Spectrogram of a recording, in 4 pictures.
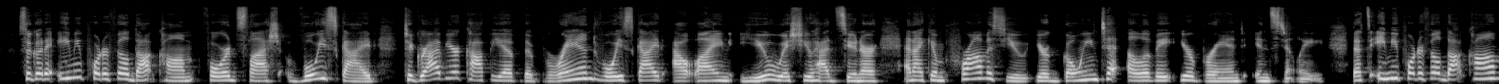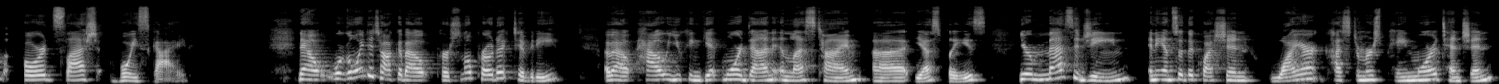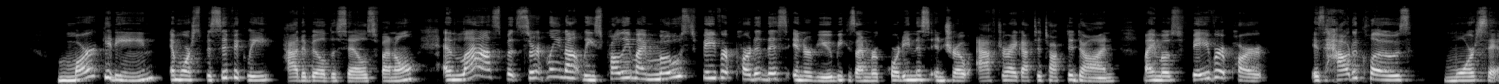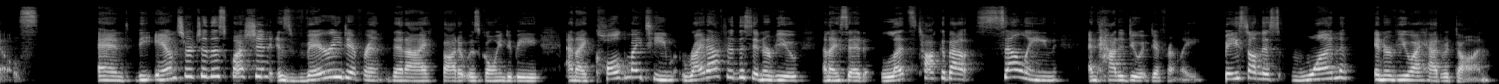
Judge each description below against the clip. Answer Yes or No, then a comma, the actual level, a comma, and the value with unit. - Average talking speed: Yes, average, 170 wpm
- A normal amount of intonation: No, wide, 6.1 semitones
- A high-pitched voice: Yes, high, 200 Hz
